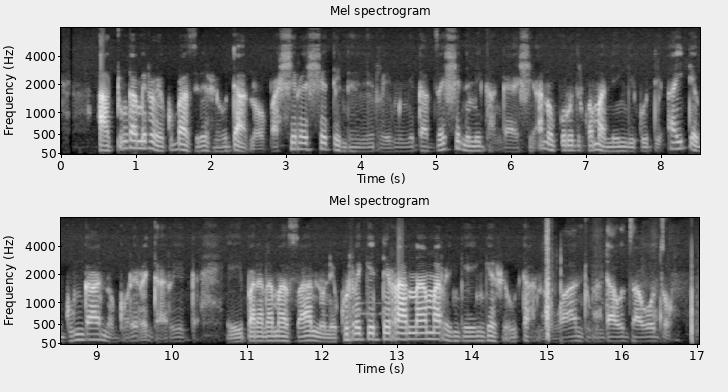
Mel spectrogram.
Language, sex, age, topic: Ndau, female, 50+, health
